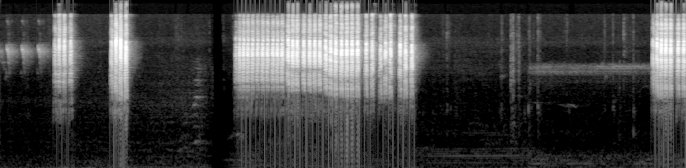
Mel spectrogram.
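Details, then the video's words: Grey-headed babbler konslet song: a few soft high pips, two short harsh bursts, then a long rapid buzzy chattering rattle of nearly two seconds, and another rattle beginning at the close. "TEPUS KEPALA ABU GACOR KONSLET"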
